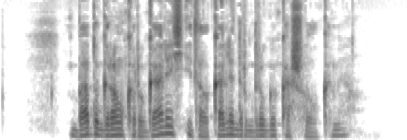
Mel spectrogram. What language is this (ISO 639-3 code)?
rus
